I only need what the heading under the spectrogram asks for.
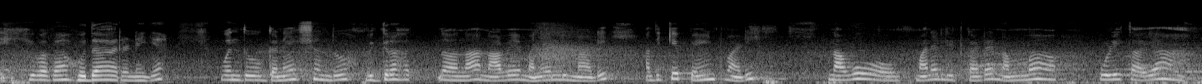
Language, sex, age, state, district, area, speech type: Kannada, female, 18-30, Karnataka, Tumkur, urban, spontaneous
